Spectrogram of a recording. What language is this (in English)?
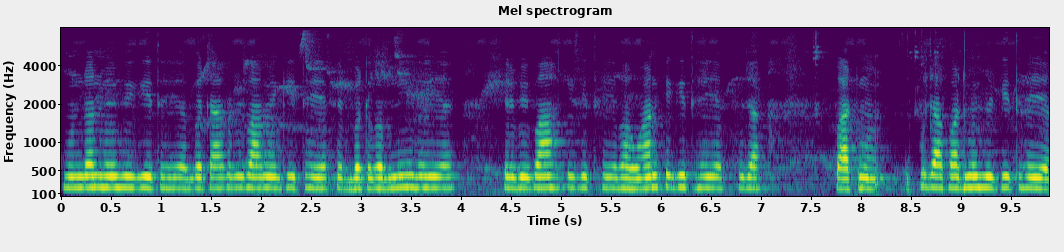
Maithili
